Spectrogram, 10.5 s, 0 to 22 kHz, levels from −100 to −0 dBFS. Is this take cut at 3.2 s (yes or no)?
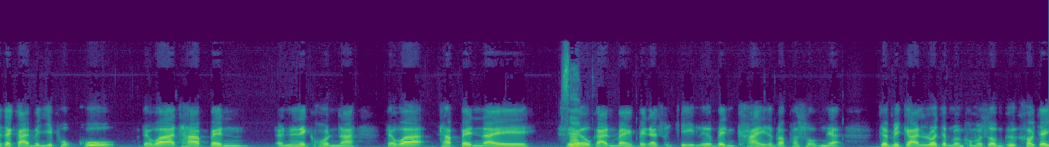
no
